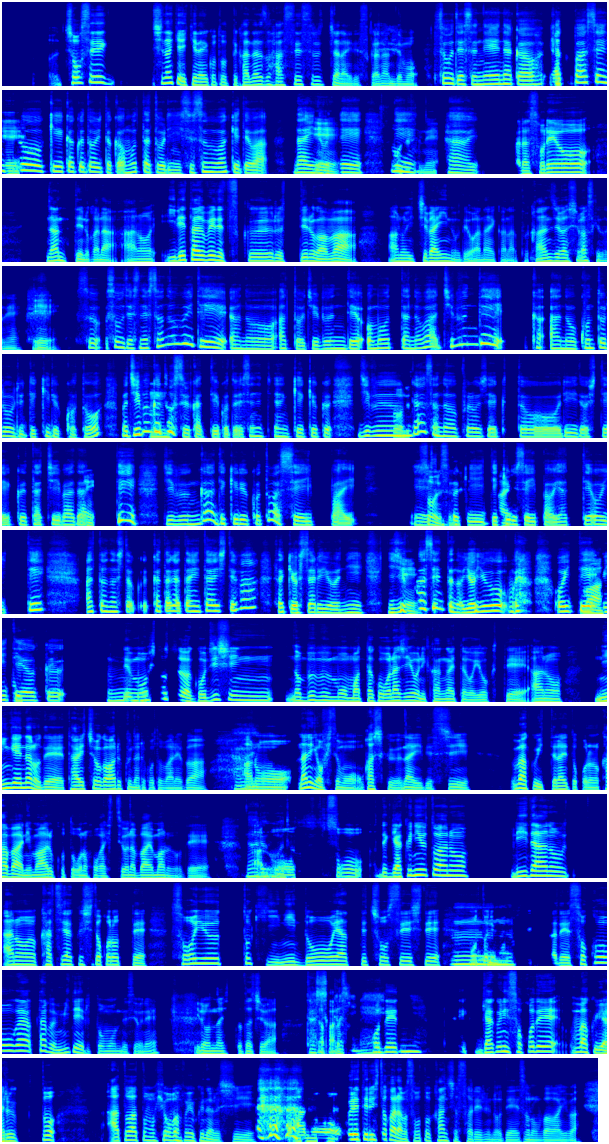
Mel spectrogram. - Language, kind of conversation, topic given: Japanese, podcast, 完璧主義を手放すコツはありますか？
- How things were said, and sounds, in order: other background noise; laughing while speaking: "もや"; other noise; unintelligible speech; laugh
